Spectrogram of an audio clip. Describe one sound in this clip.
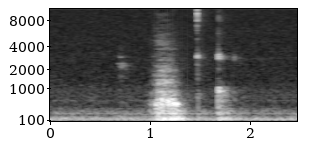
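A young man blows soap bubbles with a soft puff of breath.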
